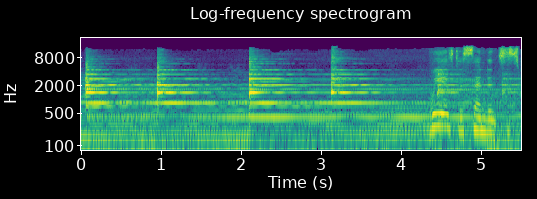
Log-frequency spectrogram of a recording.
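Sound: church bell ringing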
